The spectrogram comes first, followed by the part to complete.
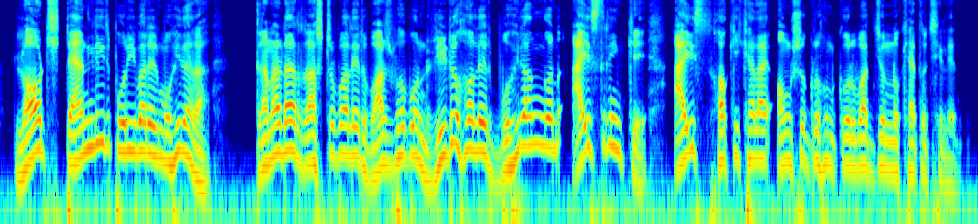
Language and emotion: Bengali, neutral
